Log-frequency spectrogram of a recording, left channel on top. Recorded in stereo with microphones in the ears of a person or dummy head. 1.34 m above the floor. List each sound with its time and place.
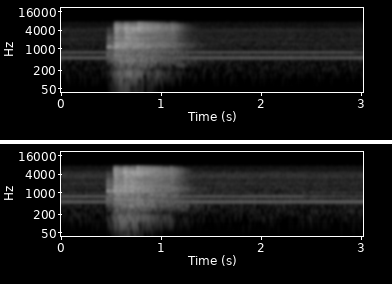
0.5 s a dropped coin: 60° right (ahead or behind), 1.2 m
